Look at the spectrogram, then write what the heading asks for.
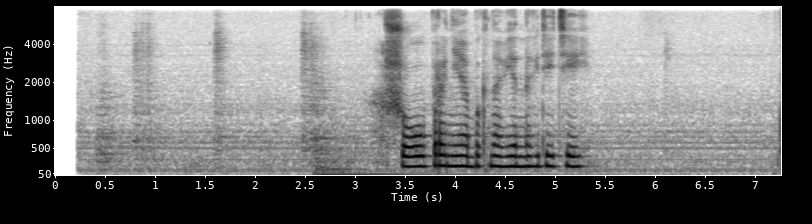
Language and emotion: Russian, neutral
